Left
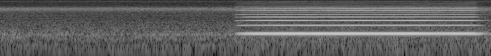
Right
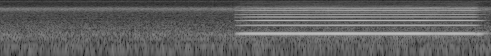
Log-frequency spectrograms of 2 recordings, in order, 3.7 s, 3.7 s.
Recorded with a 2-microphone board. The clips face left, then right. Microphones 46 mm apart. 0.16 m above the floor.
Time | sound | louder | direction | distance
1.8 | a violin | even | 5° right (ahead or behind) | 1.1 m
